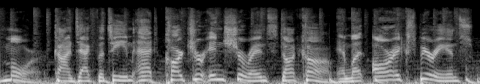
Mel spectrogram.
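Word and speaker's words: Kaercher: Your connection to quality cannabis insurance services is spelled K A E R C H E R. That's Carter Insurance.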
